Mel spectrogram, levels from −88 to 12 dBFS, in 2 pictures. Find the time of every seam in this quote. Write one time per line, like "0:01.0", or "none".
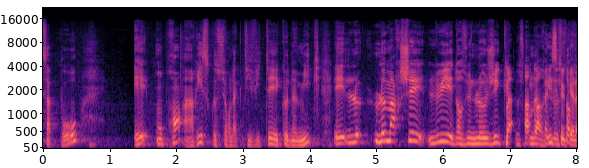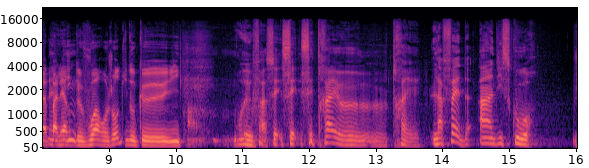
0:09.2
0:13.7

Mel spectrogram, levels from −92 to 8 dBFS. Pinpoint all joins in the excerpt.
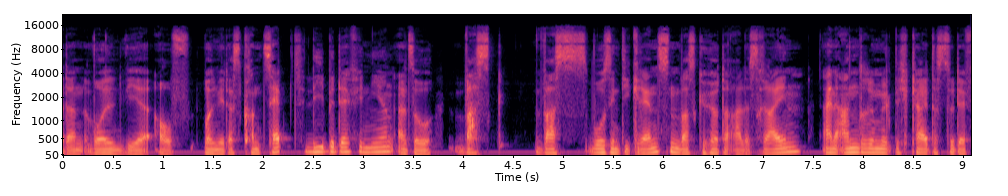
0:03.8
0:07.5

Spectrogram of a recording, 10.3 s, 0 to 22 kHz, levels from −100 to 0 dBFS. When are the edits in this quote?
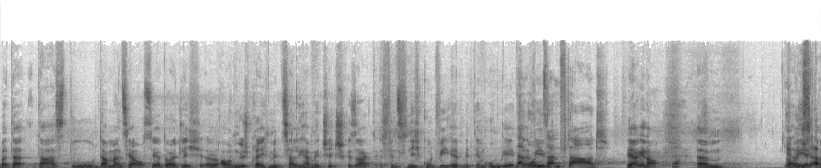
none

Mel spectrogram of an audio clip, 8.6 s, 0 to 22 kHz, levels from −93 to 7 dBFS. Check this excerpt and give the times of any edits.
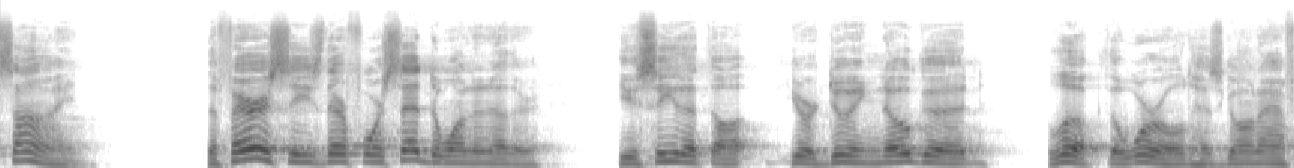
none

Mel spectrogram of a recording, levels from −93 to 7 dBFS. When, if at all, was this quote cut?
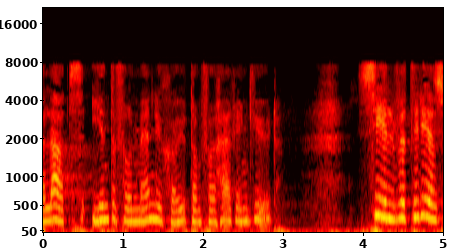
0:03.8

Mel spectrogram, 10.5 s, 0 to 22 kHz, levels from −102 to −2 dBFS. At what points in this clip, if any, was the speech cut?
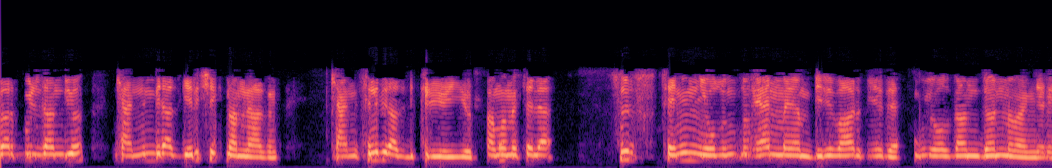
0:04.7
0:06.6
0:09.1

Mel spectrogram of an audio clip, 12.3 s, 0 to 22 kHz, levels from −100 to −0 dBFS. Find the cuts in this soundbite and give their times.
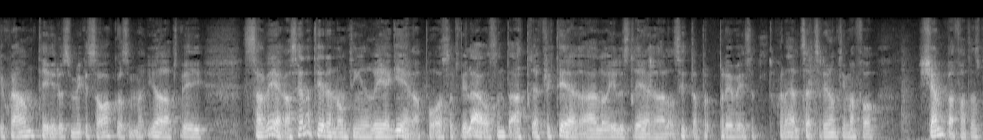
none

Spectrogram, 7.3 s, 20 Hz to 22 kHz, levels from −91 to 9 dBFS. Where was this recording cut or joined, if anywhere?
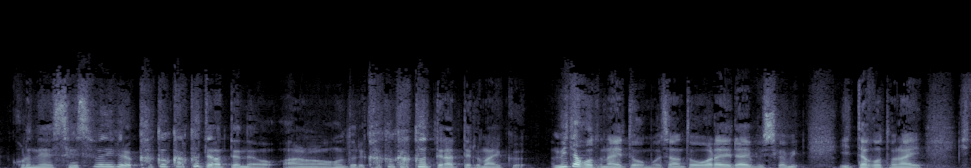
0:04.0

